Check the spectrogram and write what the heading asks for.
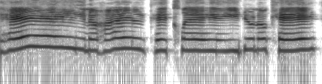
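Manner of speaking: imitated friendly check-in. Woman coming over to check on Clay, imitated friendly check-in. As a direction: act out a friend checking on someone.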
